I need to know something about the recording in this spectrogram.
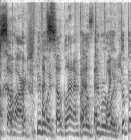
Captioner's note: laughs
